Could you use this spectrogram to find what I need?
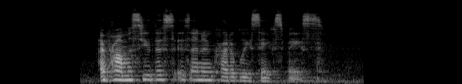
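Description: A young woman speaks warmly and softly.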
